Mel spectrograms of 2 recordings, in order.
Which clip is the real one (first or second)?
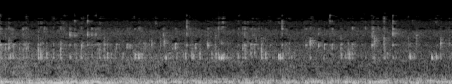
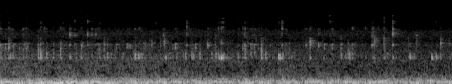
first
